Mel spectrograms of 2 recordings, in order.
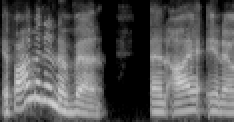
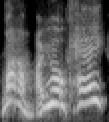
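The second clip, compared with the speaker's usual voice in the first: put-on high, louder worried child's question; nervous kid; 10 semitones higher, 5 dB louder than usual. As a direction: imitate an anxious kid checking on mom. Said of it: "my kids will get nervous".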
